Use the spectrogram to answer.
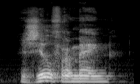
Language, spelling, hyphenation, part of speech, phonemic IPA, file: Dutch, zilvermijn, zil‧ver‧mijn, noun, /ˈzɪl.vərˌmɛi̯n/, Nl-zilvermijn.ogg
- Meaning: silver mine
